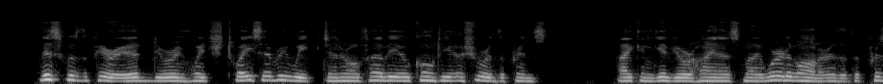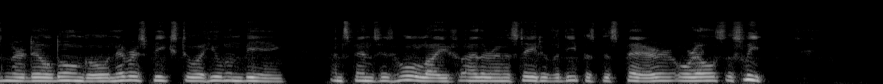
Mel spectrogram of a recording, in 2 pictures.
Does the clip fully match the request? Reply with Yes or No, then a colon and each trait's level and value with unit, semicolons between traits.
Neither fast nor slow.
Yes: average, 175 wpm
